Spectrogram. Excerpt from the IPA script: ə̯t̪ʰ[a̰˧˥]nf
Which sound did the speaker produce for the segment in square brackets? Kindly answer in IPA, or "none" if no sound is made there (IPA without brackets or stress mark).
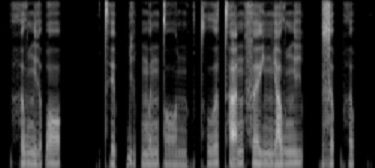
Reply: a̰˧˥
